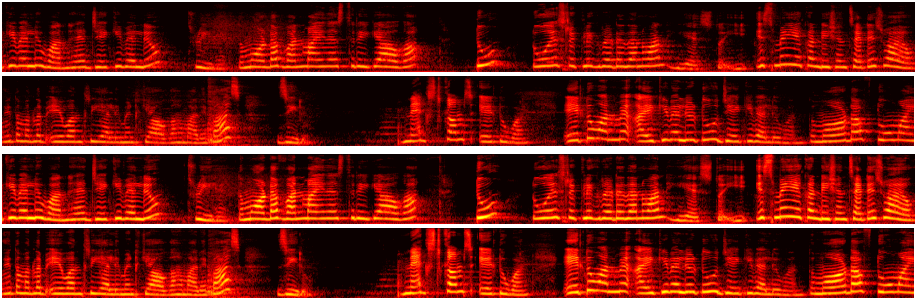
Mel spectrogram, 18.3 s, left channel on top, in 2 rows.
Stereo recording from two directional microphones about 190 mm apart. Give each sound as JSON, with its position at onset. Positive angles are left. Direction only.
{"t": 0.0, "sound": "a woman's voice", "side_deg": -40}
{"t": 4.7, "sound": "a woman's voice", "side_deg": -45}
{"t": 5.3, "sound": "a woman's voice", "side_deg": -25}
{"t": 13.1, "sound": "a woman's voice", "side_deg": -45}
{"t": 15.0, "sound": "a woman's voice", "side_deg": -25}
{"t": 17.2, "sound": "a woman's voice", "side_deg": -40}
